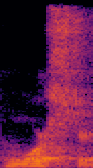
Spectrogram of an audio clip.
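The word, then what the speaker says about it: Worcestershire: So you're gonna want to get some Worcester sauce, is what they call it, even though it's spelled like you spilled some alphabet soup on the floor, basically.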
